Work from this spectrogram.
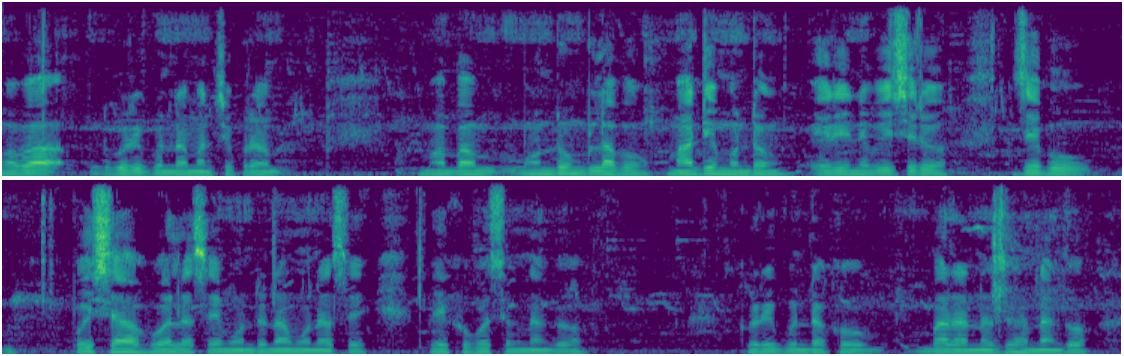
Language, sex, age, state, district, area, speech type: Bodo, male, 45-60, Assam, Udalguri, rural, spontaneous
